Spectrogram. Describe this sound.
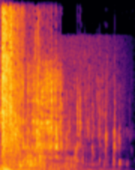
An incredibly sickening sound effect made from yet again dropping meat and squeezing a goat's heart. The soft ventricles of the heart produced a rather unpleasant (or rather sadistic) sound that is sloppy, wet and guttural.
It was then promptly sliced into strips, marinated with garlic/ginger paste and then barbequed and finally it was devoured with great impetus. It tastes honestly like a much more veiny, husky version of a good cut of beef. A good meal despite being offal.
